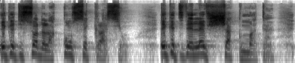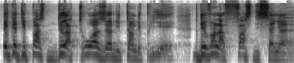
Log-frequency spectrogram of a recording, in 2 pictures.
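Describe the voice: A man's high voice with a slightly husky edge and slightly mellow tone, lively intonation, moderate pace and few pauses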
